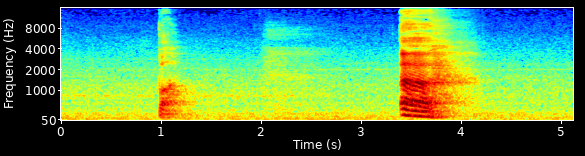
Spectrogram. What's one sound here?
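A man laughs softly.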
